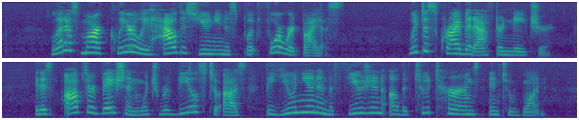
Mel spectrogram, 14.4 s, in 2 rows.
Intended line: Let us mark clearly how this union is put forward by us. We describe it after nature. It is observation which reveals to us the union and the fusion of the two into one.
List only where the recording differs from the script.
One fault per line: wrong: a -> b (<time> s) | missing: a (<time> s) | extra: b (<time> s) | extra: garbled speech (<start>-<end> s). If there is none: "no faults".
extra: terms (12.5 s)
